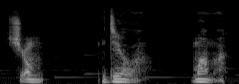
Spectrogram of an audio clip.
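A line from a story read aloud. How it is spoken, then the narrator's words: Soft, gentle. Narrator (Russian): мягко сказал я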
